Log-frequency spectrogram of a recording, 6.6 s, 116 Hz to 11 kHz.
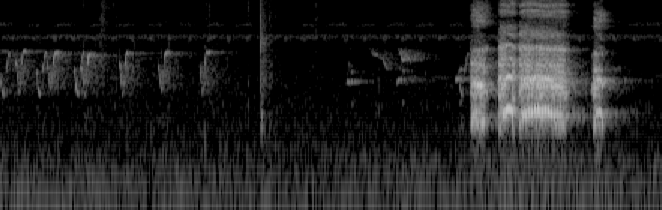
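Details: Red junglefowl used as a decoy to lure wild birds, recorded 17 May 2021: a run of short, downslurred chirping notes, then a loud, harsh, broadband crow near the five-second mark and a brief final burst.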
